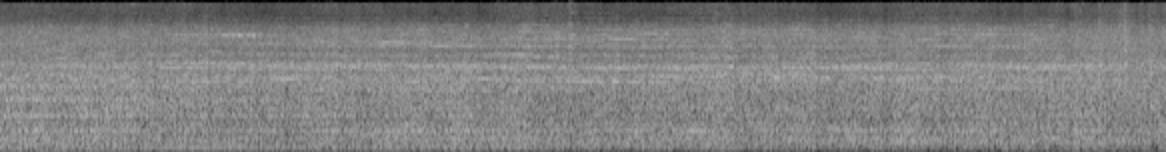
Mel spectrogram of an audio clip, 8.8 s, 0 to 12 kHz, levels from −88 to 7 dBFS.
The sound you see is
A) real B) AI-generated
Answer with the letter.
A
